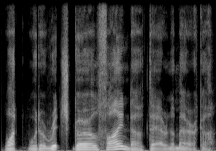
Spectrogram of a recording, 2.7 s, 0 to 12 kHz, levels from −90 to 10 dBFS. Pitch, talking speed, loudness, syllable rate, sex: 120 Hz, 220 wpm, -19 LUFS, 5.8 syllables/s, male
